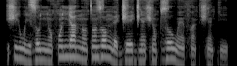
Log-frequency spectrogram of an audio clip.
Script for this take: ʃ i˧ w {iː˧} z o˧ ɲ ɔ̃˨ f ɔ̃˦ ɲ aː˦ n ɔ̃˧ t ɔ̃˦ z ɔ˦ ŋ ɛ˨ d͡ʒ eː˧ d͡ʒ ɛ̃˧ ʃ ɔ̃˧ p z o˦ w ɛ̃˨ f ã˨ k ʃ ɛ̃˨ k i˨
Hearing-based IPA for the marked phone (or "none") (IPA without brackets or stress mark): iː˨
